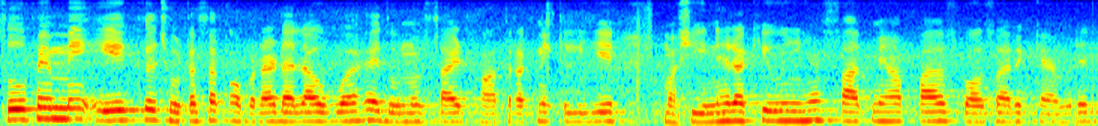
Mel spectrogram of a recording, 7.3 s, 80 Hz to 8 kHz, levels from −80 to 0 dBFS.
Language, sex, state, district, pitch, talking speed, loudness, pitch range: Hindi, male, Madhya Pradesh, Umaria, 165 Hz, 220 wpm, -15 LUFS, 160-175 Hz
